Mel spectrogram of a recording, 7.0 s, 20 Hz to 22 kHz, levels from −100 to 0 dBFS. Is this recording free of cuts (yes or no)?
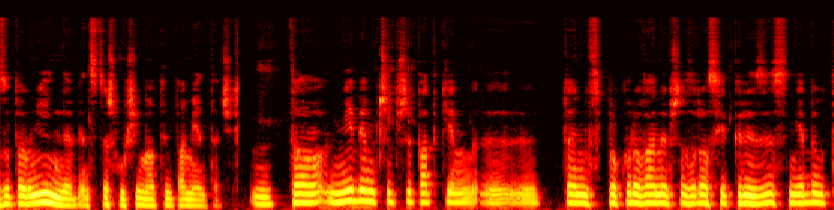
yes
